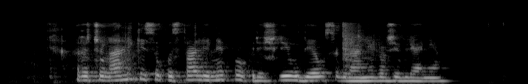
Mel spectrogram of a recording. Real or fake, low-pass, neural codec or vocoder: fake; 7.2 kHz; codec, 16 kHz, 6 kbps, DAC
